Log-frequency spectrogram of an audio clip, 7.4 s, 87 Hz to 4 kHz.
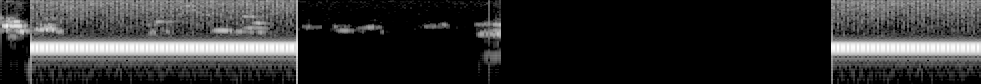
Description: Ringback tone (North America), 440 + 480 Hz.
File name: rg-1600-unknown- - - .44141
